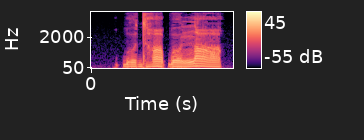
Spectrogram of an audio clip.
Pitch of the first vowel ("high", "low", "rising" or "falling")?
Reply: low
